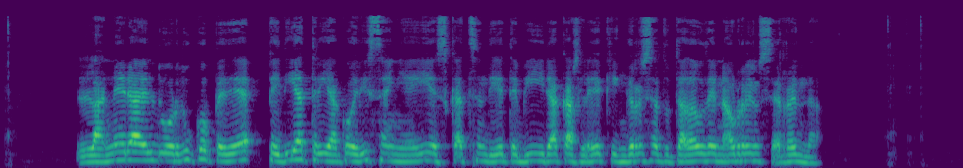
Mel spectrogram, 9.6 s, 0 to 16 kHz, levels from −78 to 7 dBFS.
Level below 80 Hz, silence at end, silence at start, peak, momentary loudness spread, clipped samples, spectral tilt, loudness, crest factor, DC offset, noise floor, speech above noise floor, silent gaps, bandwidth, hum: -66 dBFS; 1.45 s; 0.75 s; -4 dBFS; 7 LU; under 0.1%; -5.5 dB/octave; -22 LUFS; 20 dB; under 0.1%; -74 dBFS; 52 dB; none; 11.5 kHz; none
